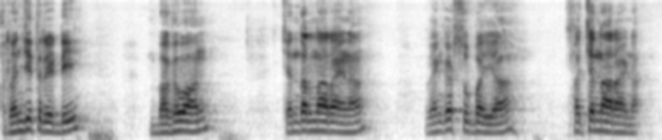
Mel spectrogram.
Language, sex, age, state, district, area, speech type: Telugu, male, 60+, Andhra Pradesh, Nellore, urban, spontaneous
